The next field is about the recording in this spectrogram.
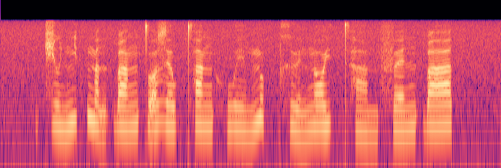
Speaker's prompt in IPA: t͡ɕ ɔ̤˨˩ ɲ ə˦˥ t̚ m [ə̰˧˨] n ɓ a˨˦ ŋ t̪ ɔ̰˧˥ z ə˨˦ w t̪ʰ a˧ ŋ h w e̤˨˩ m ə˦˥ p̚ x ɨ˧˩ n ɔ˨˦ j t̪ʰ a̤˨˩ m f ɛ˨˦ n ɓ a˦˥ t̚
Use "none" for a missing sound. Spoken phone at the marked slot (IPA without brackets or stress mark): a̰˧˨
